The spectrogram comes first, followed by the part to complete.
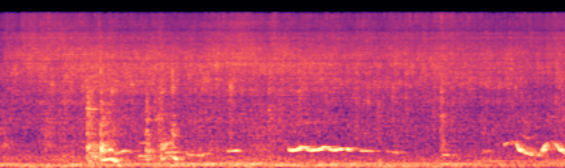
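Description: Baby macaque giving soft, wavering coos in three short bouts over a faint steady hiss.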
